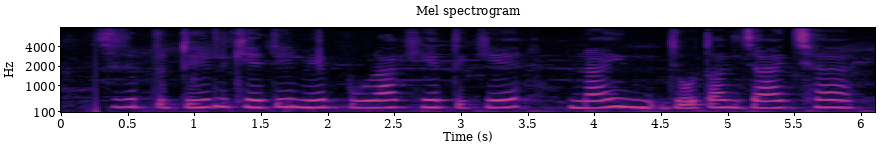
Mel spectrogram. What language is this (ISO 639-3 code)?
mai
